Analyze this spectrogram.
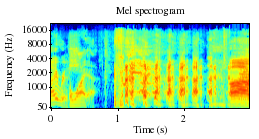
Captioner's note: laughter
